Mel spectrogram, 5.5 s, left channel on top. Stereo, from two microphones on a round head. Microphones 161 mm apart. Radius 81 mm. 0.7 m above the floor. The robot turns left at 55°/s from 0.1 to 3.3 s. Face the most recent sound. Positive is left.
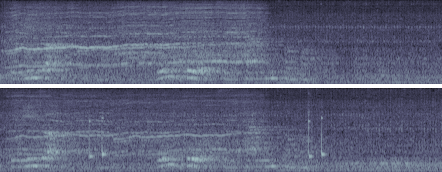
turn(degrees=20)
